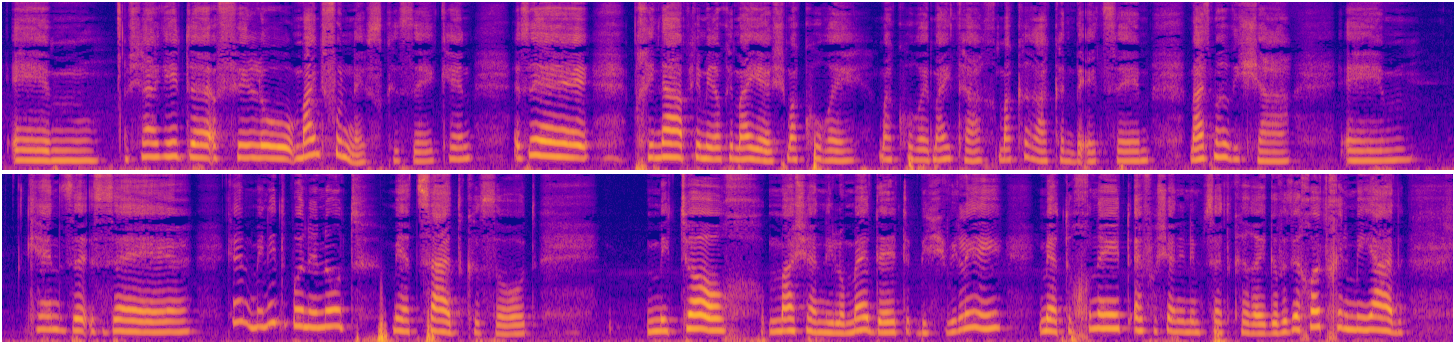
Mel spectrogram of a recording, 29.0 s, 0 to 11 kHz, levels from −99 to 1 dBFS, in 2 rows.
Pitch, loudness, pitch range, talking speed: 220 Hz, -26 LUFS, 200-255 Hz, 95 wpm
